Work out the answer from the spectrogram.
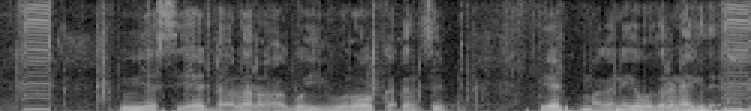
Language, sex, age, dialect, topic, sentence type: Kannada, male, 31-35, Mysore Kannada, banking, statement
